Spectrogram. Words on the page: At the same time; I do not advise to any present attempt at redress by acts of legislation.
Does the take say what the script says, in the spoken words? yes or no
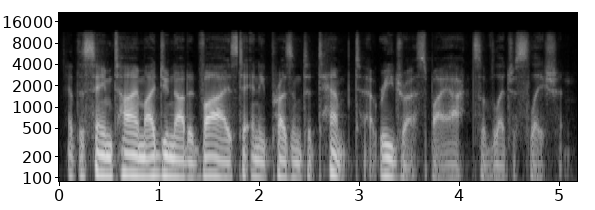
yes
